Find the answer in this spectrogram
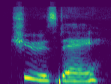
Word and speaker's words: Tuesday: of different pronunciations but the correct one is Tuesday choose the church Tuesday Francesca has returned for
